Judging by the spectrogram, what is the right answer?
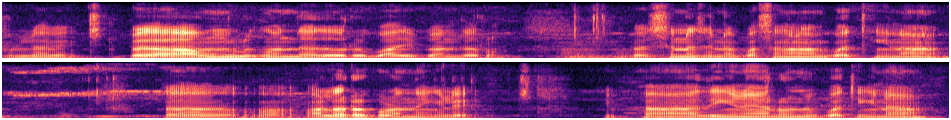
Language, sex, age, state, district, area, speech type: Tamil, male, 45-60, Tamil Nadu, Mayiladuthurai, rural, spontaneous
